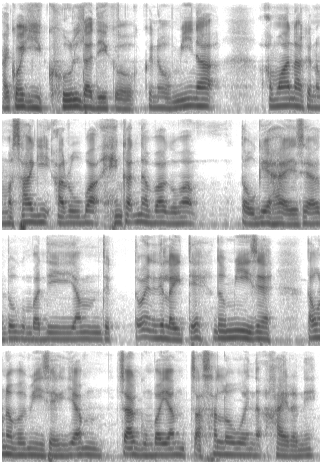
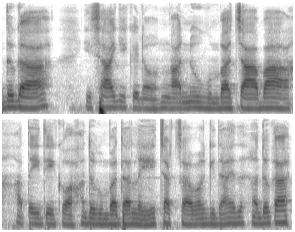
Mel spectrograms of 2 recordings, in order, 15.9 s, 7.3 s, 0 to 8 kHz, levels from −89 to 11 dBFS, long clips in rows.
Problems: none marked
